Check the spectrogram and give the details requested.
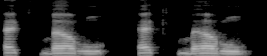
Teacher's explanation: കാഫ് ഷദീദും മഹ്മൂസുമാണ്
